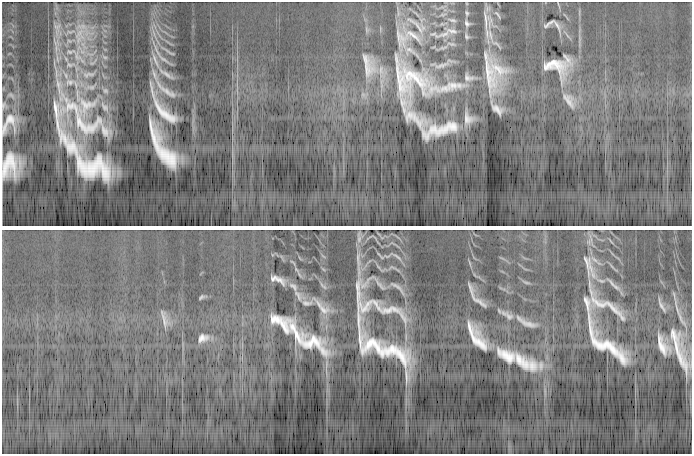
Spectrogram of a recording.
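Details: Loud, insistent squeaking from Bingo the pet otter, who loves his orange towel and approaches it. The peeps are shrill and wavering and glide from very high to lower pitch, coming in bursts of two to four with short pauses.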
